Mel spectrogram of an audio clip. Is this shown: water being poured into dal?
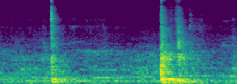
no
